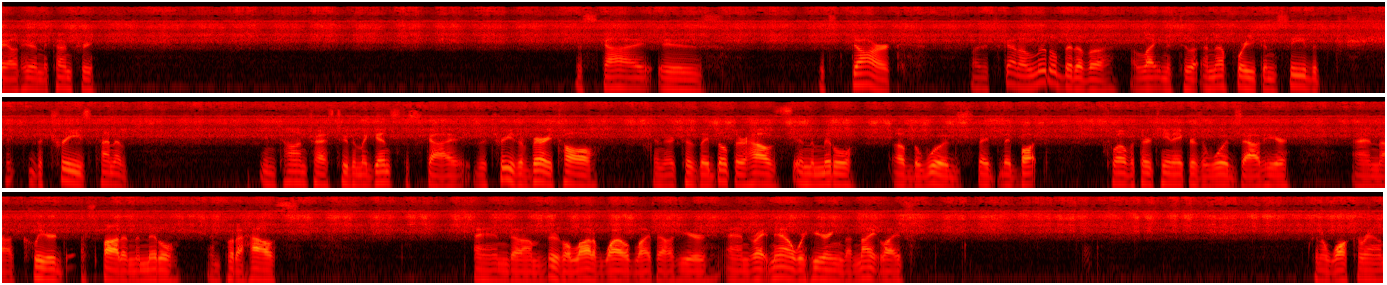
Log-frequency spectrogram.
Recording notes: Night Sounds in Rural Tennessee. Upon arriving at my parents' house tonight, I was struck anew by the incredible sounds of wildlife where they live in the woods.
